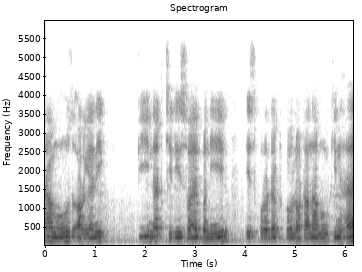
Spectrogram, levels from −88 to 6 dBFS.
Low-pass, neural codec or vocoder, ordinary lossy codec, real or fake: 5.4 kHz; none; none; real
